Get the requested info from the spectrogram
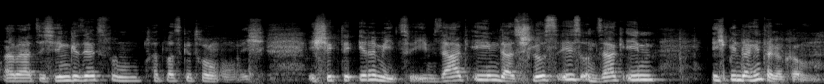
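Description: An actor playing a distraught, jealous innkeeper in a retro radio crime play, speaking haltingly and repeating himself. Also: male voice, high-pitched, lively intonation, darkish tone. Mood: agitated. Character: distraught, jealous innkeeper husband of murdered wife.

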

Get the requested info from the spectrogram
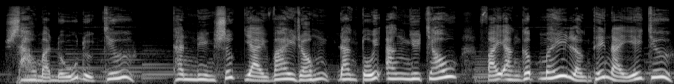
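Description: An older female eatery owner from an animated tale, played by a woman. Her voice is fairly high yet mellow, motherly and gently insistent. Faint music runs behind her. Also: normal speed, lightly acted. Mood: caring, insistent. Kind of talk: animated moral-tale dubbing.

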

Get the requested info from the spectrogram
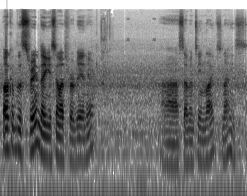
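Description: A man's voice: fairly low pitch, lively intonation, moderate pace. A middle-aged man giving casual live commentary as he plays a video game, speaking into a close mic indoors. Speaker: live streamer. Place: indoor room at a gaming setup. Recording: noisy with game sound behind. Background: video game vehicle and gunfire sounds.

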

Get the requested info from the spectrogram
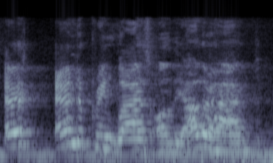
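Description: A man in his fifties teaching anatomy in a classroom, playful and animated, quizzing his students as he goes. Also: sits high, unhurried, a crowd in the background. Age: 50s. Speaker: anatomy instructor. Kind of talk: classroom lecture with call-and-response. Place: classroom in front of a whiteboard. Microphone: far camera. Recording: echoey classroom with background noise.

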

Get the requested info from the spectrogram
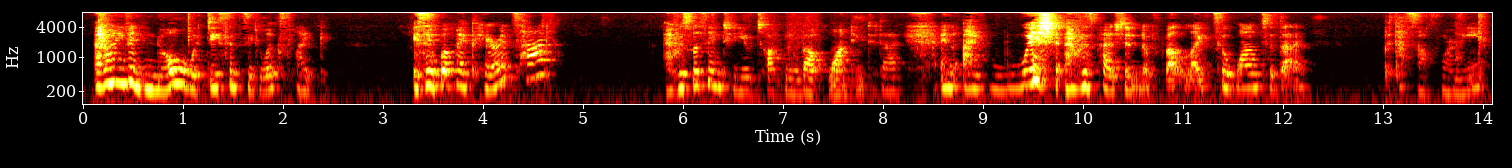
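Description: A woman's voice: on the high side, echoey room, recorded from a distance, pitched above the performer's own voice, low-quality recording. A woman performing a dramatic stage monologue as a bitter, despairing musician, with intense, pained earnestness. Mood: weary, yearning.

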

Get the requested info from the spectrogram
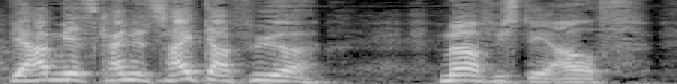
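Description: A man's voice: sits high, expressive, normal speed, a bit bright. An actor playing an earnest young male prisoner in a 1970s radio drama, pleading and urgent.

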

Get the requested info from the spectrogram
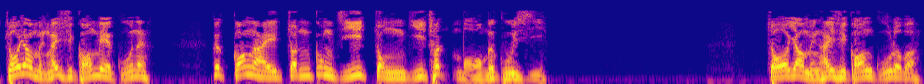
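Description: A Cantonese man performs a solo radio story in a colloquial, dramatic way. His voice is raspy and a bit high, swinging widely in pitch. The recording is dry and dull. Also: dry recording. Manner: animated, colloquial, drawn-out phrasing with rhetorical questions. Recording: dull lo-fi sound.

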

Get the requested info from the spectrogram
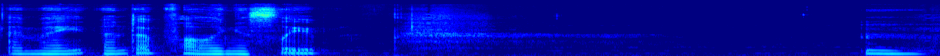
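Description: A woman playing a playful, teasing young girl next door in an intimate, casual roleplay audio, soft-spoken and giggly. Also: medium pitch, steady tone, normal speed, vocal fry. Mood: sleepy, soft.

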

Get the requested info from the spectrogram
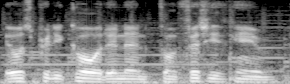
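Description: A man's voice: lowish voice, steady tone, a little fast, soft background music. A young man chatting jokingly over a game, teasing and often repeating himself in a stammer. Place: online game voice chat.

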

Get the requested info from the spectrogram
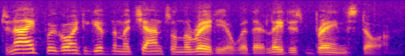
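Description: A man's voice: mid-range voice, very animated, fast, fairly bright tone. An American man announcing from a script in polished 1930s radio style.

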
